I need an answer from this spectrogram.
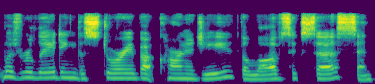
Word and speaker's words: Carnegie: Carnage rhymes with bikini.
